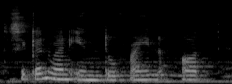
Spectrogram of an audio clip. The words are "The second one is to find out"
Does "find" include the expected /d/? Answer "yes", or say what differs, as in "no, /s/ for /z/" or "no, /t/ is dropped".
no, /d/ is dropped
